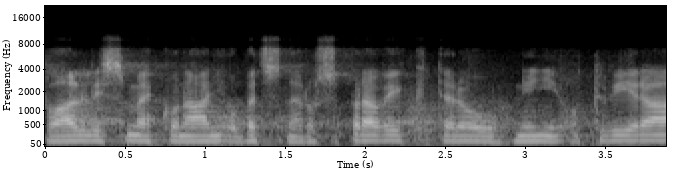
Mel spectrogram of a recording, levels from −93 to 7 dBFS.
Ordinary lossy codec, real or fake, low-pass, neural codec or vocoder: Opus, 32 kbps; real; 7.2 kHz; none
